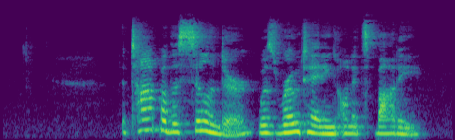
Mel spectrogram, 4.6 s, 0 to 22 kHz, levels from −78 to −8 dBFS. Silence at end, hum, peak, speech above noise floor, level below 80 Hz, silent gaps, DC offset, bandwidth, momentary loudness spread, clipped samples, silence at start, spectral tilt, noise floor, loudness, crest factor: 0.35 s; none; -6 dBFS; 40 dB; -60 dBFS; none; under 0.1%; 13 kHz; 9 LU; under 0.1%; 1.2 s; -4 dB/octave; -59 dBFS; -20 LUFS; 16 dB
